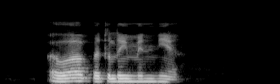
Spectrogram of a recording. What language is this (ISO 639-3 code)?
ckb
